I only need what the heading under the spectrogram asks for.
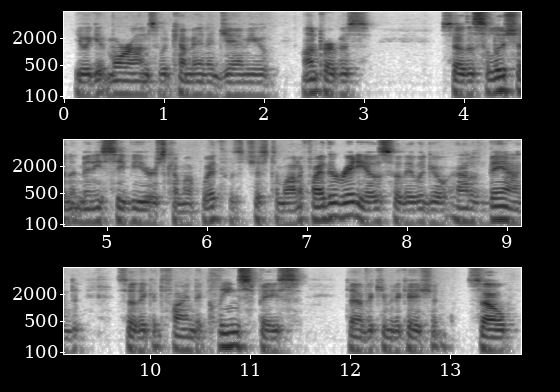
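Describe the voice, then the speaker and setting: A man in his forties hosts his own radio hobby channel from a small indoor room, sitting in front of curtains and wearing a clip-on lapel mic. He talks casually to the camera in a lowish, slightly mellow voice, plain-spoken and nostalgic, with a few fillers.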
